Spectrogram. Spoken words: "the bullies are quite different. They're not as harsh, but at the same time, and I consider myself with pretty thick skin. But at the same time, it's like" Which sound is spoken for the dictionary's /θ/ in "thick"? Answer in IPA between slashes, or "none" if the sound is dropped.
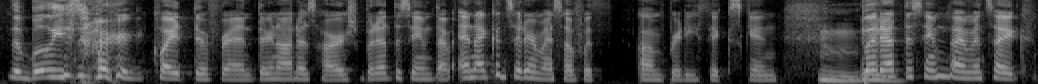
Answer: /θ/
